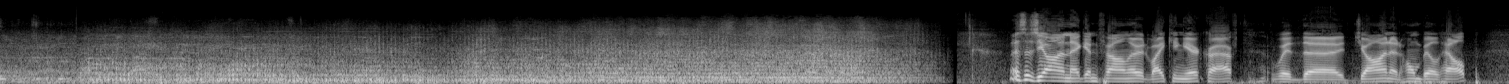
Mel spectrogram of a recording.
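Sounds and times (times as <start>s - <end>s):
crowd voices: 0.0s - 8.9s
aircraft engine drone: 0.0s - 10.0s.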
